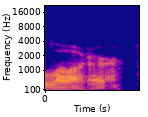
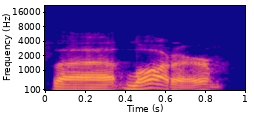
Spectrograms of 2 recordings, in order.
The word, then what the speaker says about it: Laughter: I took on her name and together we dropped the S and spelled L-A-U-G-H-T-E-R, at which my mother decided to pronounce Lauder.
